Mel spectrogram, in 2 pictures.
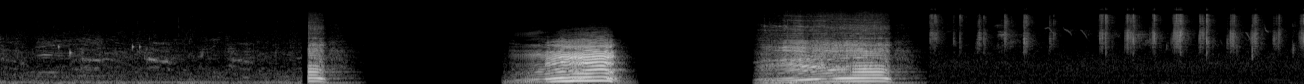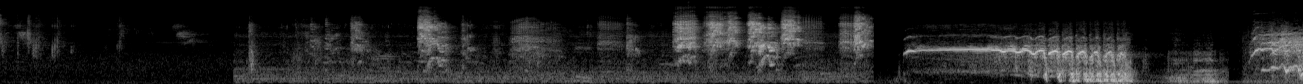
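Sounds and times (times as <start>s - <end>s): cow mooing: 5.0s - 6.4s, 7.6s - 9.2s.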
